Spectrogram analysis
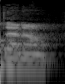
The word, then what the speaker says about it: Dano: Dano? Paul Dano, Riddler.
